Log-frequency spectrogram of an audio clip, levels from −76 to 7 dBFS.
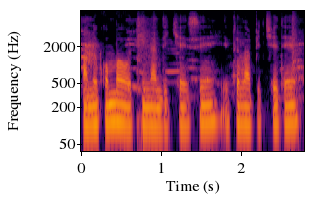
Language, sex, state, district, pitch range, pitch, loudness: Nagamese, male, Nagaland, Kohima, 100-110 Hz, 105 Hz, -20 LUFS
